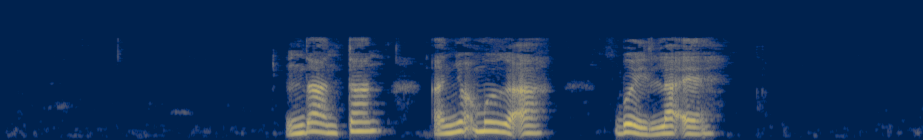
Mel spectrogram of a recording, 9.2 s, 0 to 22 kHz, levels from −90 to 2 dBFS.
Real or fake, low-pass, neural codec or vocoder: real; 7.2 kHz; none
